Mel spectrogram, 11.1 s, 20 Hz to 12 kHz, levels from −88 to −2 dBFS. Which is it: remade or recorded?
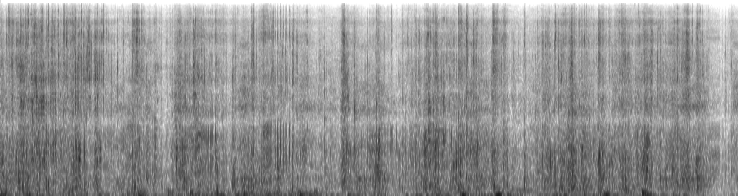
recorded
